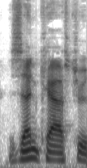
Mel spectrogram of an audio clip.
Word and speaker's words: Zencastr: And the reason why is because I am using Zencastr. Now, let me spell that for you. Z-E-N-C-A-S-T-R, Zencastr.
